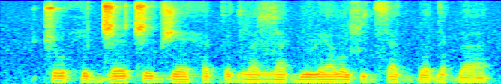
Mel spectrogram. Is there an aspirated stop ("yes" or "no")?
no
